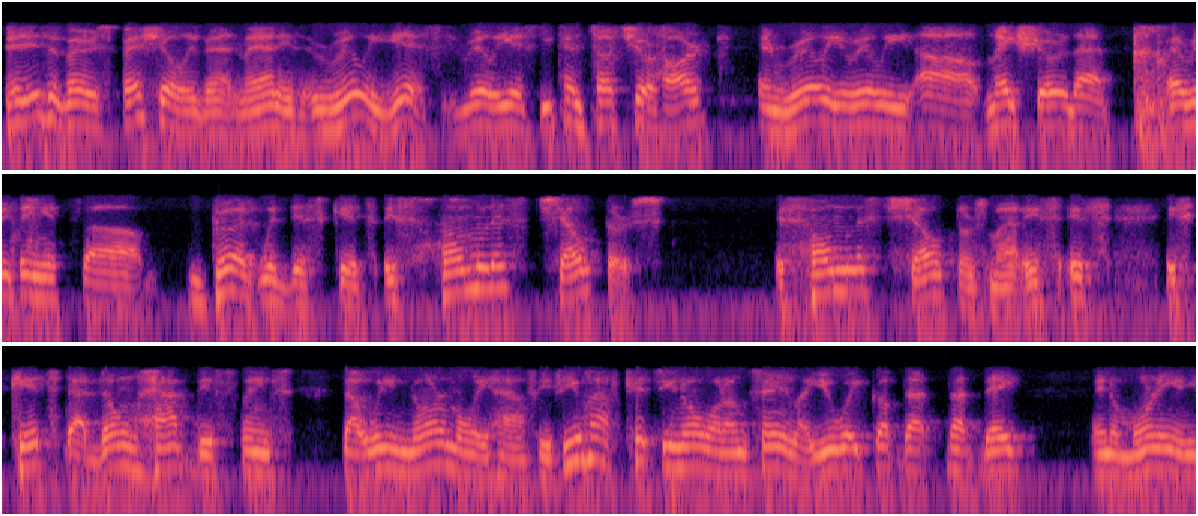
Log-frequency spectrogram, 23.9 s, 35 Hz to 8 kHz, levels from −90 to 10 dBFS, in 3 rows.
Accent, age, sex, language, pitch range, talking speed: American, 50-69, male, English, 120-160 Hz, 180 wpm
